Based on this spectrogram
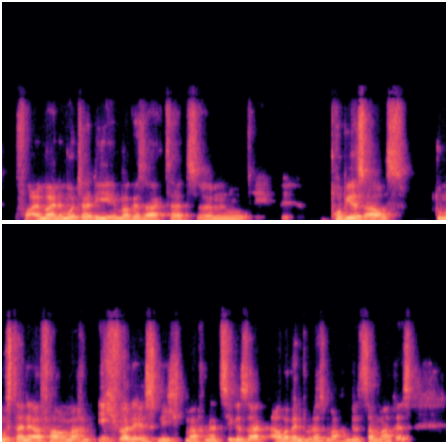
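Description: With a plain, everyday voice, a man talks at a fairly quick pace, his fairly high pitch showing ordinary variation. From Swabia, Lake Constance, Germany. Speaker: writer and philosopher. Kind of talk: interview.

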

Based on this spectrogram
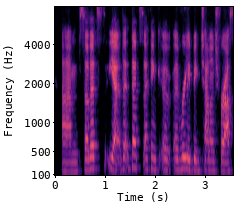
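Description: Over a quiet background, a woman with a fairly low voice speaks at a fairly quick pace. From Germany. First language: German. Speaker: university learning innovation executive. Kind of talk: interview.

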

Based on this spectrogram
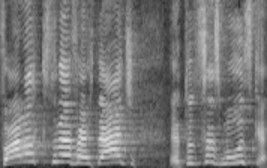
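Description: This woman's tone is animated. She talks very fast. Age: 30s. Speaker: talk show host. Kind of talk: casual interview.

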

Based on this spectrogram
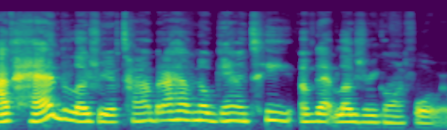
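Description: Here is a woman with an ordinary speaking voice at medium pitch. The recording is very clean, with a silent background. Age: 30s. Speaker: podcaster. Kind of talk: casual chat. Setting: livestream.

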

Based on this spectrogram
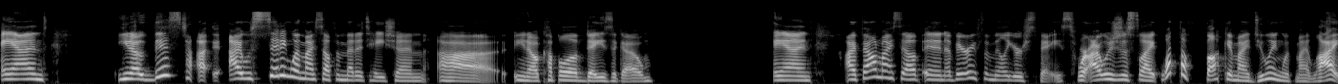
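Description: A woman at medium pitch speaks at a moderate pace with very wide pitch swings and a bright, sharp tone. The sound is dry and close with no echo, and the background is quiet. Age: 30s. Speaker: podcast host. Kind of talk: unscripted solo monologue. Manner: casual, stumbling over words.

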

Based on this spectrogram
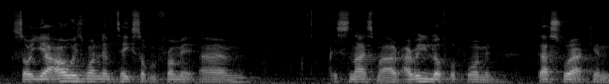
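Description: A man talks at a fairly quick pace, his medium-pitched voice monotone with flat intonation. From Nigeria, moved to Ireland at 14. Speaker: hip hop artist. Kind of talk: interview.

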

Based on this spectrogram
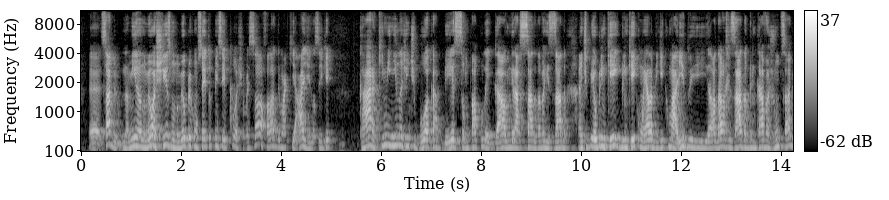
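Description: Over noticeable background noise, a man with a high pitch speaks at a fairly quick pace with hardly any pauses. His intonation stays fairly even while his loudness swings a lot. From Rio Grande do Sul, Brazil (small town). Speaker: comedian and podcaster. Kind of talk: casual chat.

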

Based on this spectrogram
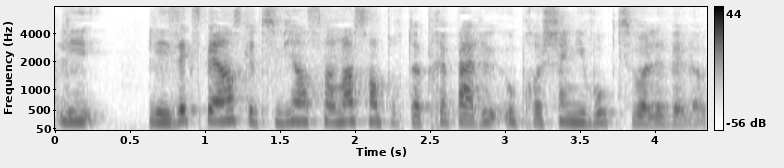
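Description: A woman with a Quebec accent, fairly high in pitch, with fairly even intonation. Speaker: podcaster in addiction recovery. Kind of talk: live motivational talk. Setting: livestream. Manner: casual with English swearing mixed in.

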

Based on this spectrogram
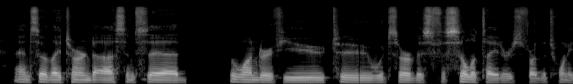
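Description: Recorded very cleanly with a silent background and a dry, close sound with no echo, a man with a Southern US accent speaks at a moderate pace in a fairly low pitch. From US South, northeast Louisiana. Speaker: leadership coach and church consultant. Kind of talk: casual interview.

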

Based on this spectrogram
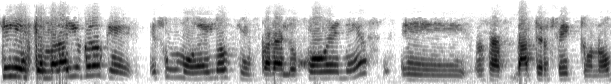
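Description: A woman at a moderate pace. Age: 20s. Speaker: young entrepreneur and author. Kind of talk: interview. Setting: phone call.

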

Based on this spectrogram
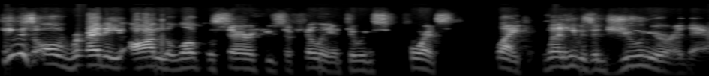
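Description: A man with a New York accent at a fairly quick pace, in a dry, close sound with no echo. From New York City, Queens (early years Staten Island). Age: 50s. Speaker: TV news reporter. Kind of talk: casual interview chat. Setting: remote from home.

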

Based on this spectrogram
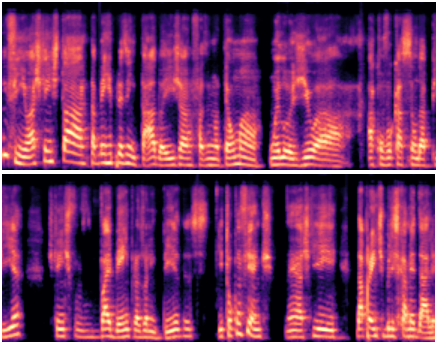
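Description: In a very clean recording with a silent background, a man with an ordinary speaking voice talks at a fairly quick pace, his fairly high pitch showing ordinary variation and his loudness very even. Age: 20s. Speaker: podcast co-host, historian. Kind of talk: casual sports podcast chat.

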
